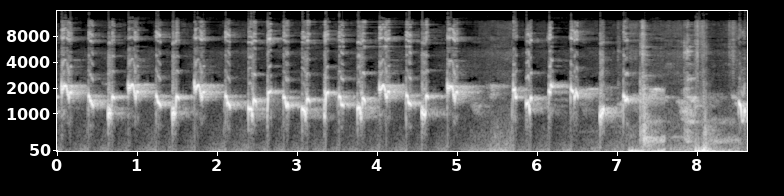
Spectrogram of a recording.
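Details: Trucukan, the yellow-vented bulbul, delivering a long-breath 'ropel' song: a steady run of bright, bubbling whistled notes, each dipping then rising, repeated rapidly for several seconds, ending with a few knocking thuds.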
